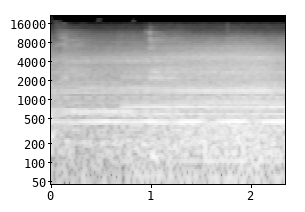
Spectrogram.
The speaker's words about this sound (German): Ich verschließe die Luke. So, alles klar. Ich starte den Motor. Ich übernehme die Lenkung.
